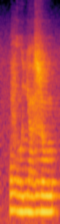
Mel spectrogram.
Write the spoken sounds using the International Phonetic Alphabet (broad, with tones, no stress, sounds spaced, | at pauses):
v ɔ̤˥ ʎ a̤˥ ɮ ʊ˥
